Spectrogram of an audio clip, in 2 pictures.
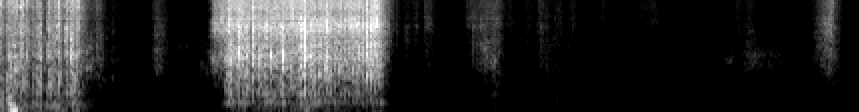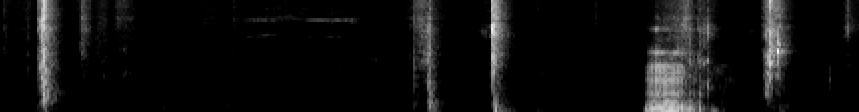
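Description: Tarot card decks being shuffled, a couple of longer riffling bursts and scattered short card snaps and taps separated by quiet gaps, close and fairly soft.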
